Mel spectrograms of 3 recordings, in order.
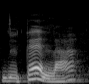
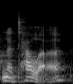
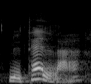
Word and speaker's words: Nutella: And two of my favorite flavors are Nutella, not Nutella, Nutella, or pistachio, not pistachio, pistachio.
